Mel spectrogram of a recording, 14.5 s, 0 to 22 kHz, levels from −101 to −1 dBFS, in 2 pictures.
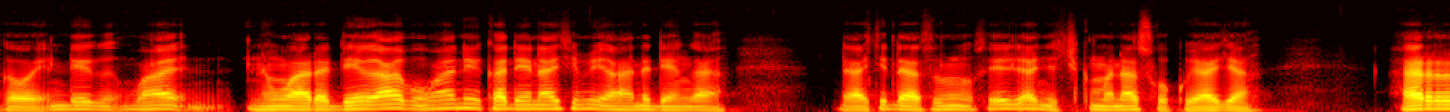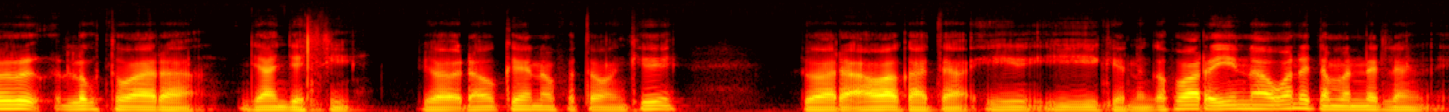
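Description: No technical faults can be heard anywhere in this speech recording. There is no moment in the audio that needs to be marked.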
